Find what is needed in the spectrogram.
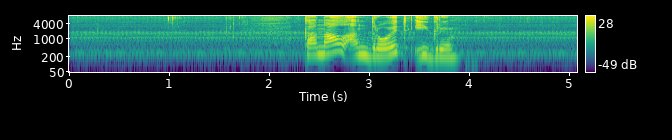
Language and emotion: Russian, positive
